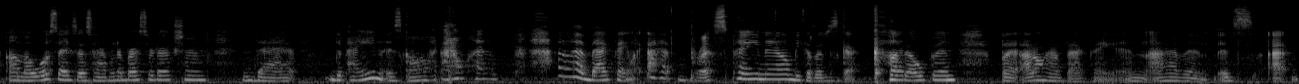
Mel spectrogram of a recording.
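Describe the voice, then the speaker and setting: A woman's voice: medium pitch, normal speed. A young woman vlogging in a casual, candid, rambling chat to camera. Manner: candid, rambling, animated retelling with acted-out quotes. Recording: noticeable background noise.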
